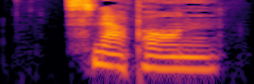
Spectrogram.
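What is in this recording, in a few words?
"snap on", British English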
